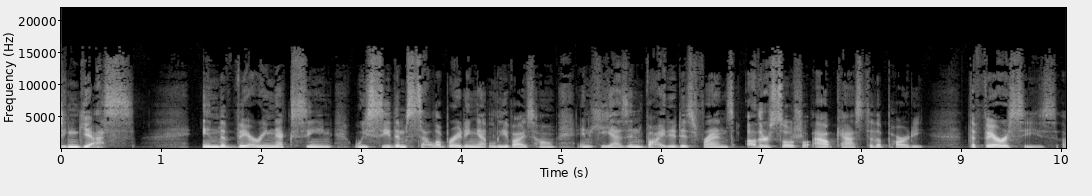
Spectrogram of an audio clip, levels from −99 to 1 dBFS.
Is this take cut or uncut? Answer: uncut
